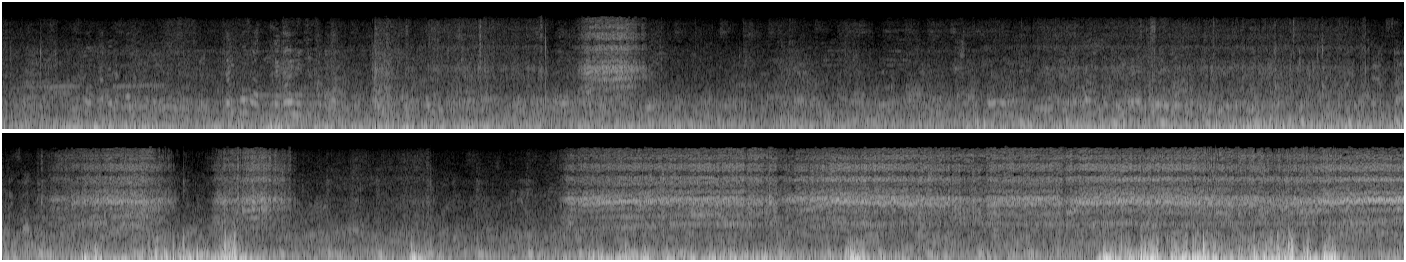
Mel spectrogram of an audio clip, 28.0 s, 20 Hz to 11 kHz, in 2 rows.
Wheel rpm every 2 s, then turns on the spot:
0, 30, 10, 0, 20, 20, 40, 20, 10, 90, 100, 110, 120, 110.
8-12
